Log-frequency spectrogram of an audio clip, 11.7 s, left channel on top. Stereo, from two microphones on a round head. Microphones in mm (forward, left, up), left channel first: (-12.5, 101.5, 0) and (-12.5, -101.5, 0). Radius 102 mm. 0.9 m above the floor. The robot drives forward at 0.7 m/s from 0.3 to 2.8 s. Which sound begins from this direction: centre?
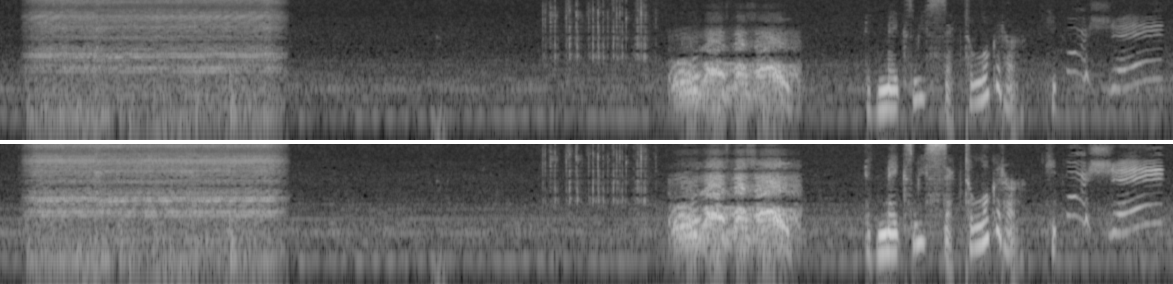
Ticking, at 4.3 s.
